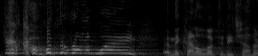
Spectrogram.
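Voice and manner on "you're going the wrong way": very high, slow shrieking yell with a laugh; hammed-up roadside shriek. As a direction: screech it like a panicked wife. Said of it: "they're just like".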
